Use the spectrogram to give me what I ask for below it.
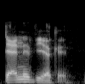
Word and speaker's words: Danevirke: Okay, so in Danish, it's called Danevirke.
